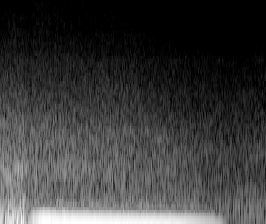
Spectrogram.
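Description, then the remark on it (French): A deep, heavy engine rumble from thousands of futuristic flying cars in stacked layers over a city, nearly colliding, sweeps through for about two seconds, loud, holding steady before abruptly dropping away. No voices. “des couches de voitures se superposent, se heurtent presque en faisant beaucoup de bruit, et à travers les yeux effrayés du personnage qui regarde les voitures voler par milliers, eh ben, y a évidemment notre angoisse devant ces villes possibles.”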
